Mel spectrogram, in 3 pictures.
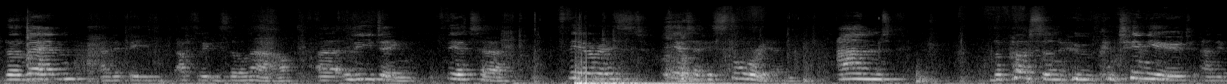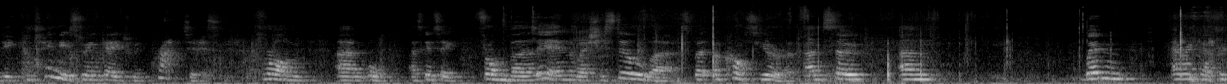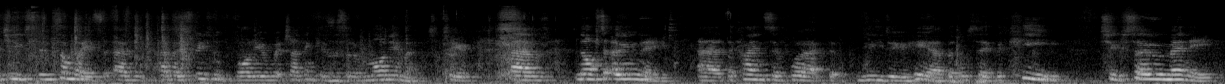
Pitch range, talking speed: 175-230 Hz, 140 wpm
